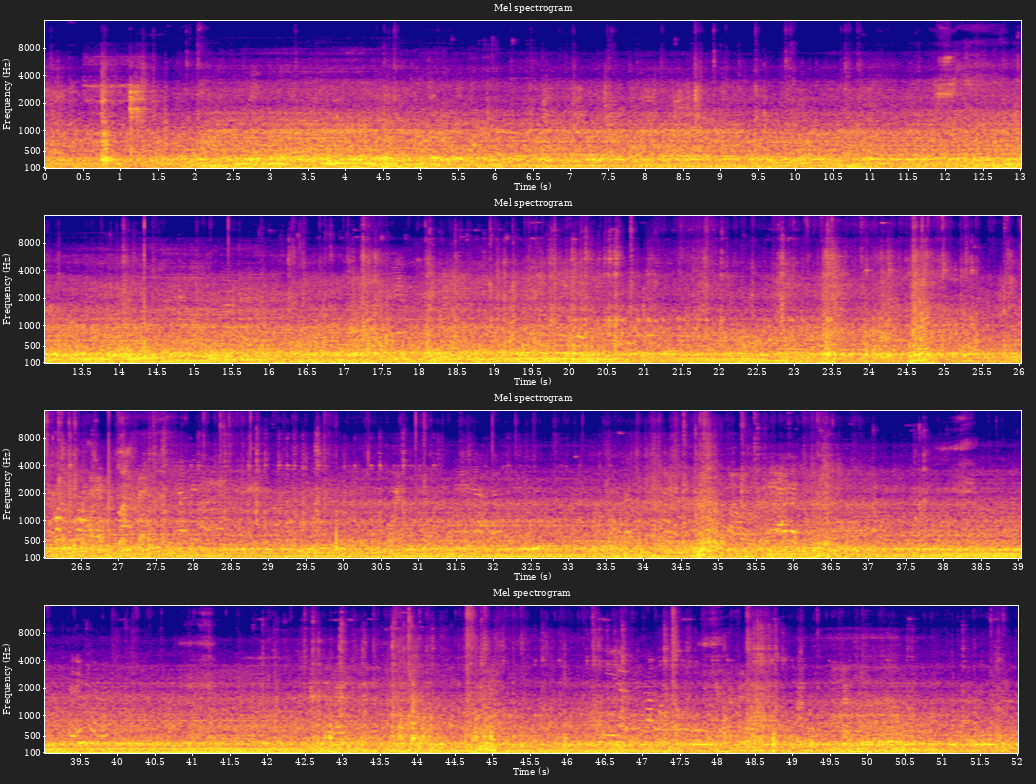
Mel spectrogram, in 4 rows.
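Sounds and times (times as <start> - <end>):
bus engine humming: 0.0 - 52.0
background voices: 4.6 - 38.4.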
